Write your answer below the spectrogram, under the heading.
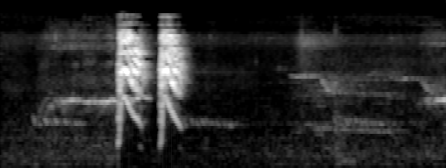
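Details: Two rasping squawks from ringneck parrots, back to back within half a second, each dropping sharply in pitch, then quiet with faint whistled tones in the background.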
